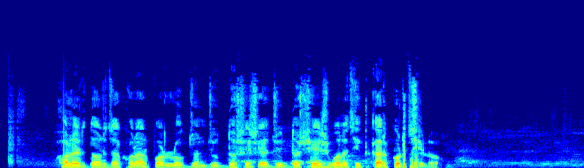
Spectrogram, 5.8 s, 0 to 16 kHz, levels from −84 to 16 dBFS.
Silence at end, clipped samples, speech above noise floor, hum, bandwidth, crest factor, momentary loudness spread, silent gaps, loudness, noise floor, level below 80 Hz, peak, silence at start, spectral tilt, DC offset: 1.45 s; under 0.1%; 33 dB; none; 9.6 kHz; 22 dB; 9 LU; none; -23 LUFS; -55 dBFS; -62 dBFS; -2 dBFS; 0.1 s; -6.5 dB/octave; under 0.1%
